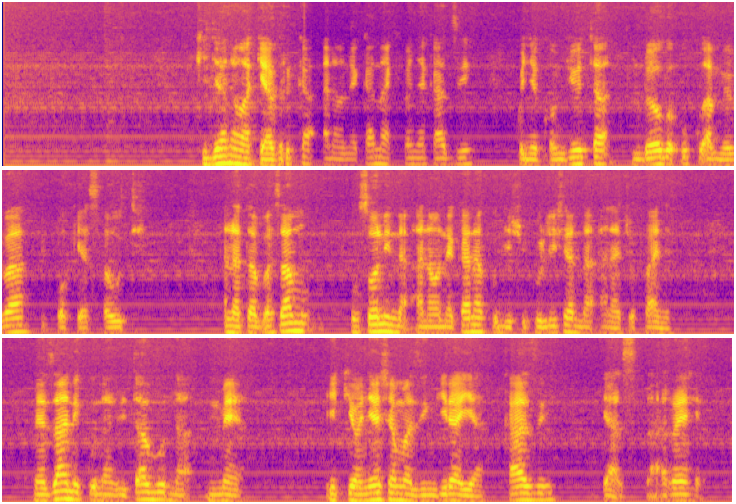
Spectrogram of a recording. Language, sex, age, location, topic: Swahili, male, 18-24, Nairobi, education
